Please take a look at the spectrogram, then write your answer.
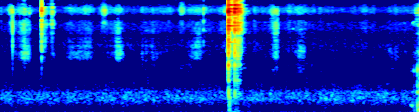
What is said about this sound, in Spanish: con las tijeras sí se puede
